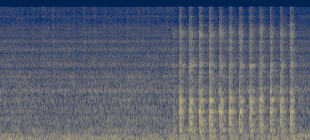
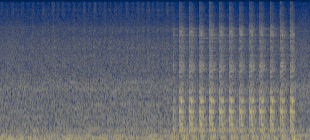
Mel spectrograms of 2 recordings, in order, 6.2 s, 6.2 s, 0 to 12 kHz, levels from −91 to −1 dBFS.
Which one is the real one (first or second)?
second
